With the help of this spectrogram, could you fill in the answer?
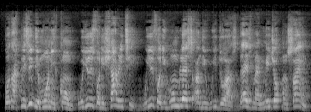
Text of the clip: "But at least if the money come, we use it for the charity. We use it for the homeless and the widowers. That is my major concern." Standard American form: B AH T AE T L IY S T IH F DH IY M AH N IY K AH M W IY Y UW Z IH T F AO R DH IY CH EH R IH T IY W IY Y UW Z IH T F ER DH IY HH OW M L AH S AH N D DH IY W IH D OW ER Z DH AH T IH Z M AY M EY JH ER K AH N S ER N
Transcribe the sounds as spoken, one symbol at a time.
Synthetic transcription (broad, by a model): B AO T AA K L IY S IH F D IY M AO N IY K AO M W IY Y UW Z IH T F AO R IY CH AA R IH T IY W IY Y UW Z IH T F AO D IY HH OW M L AH S AH N D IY W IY D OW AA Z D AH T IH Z M AY M EY JH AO K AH N S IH N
